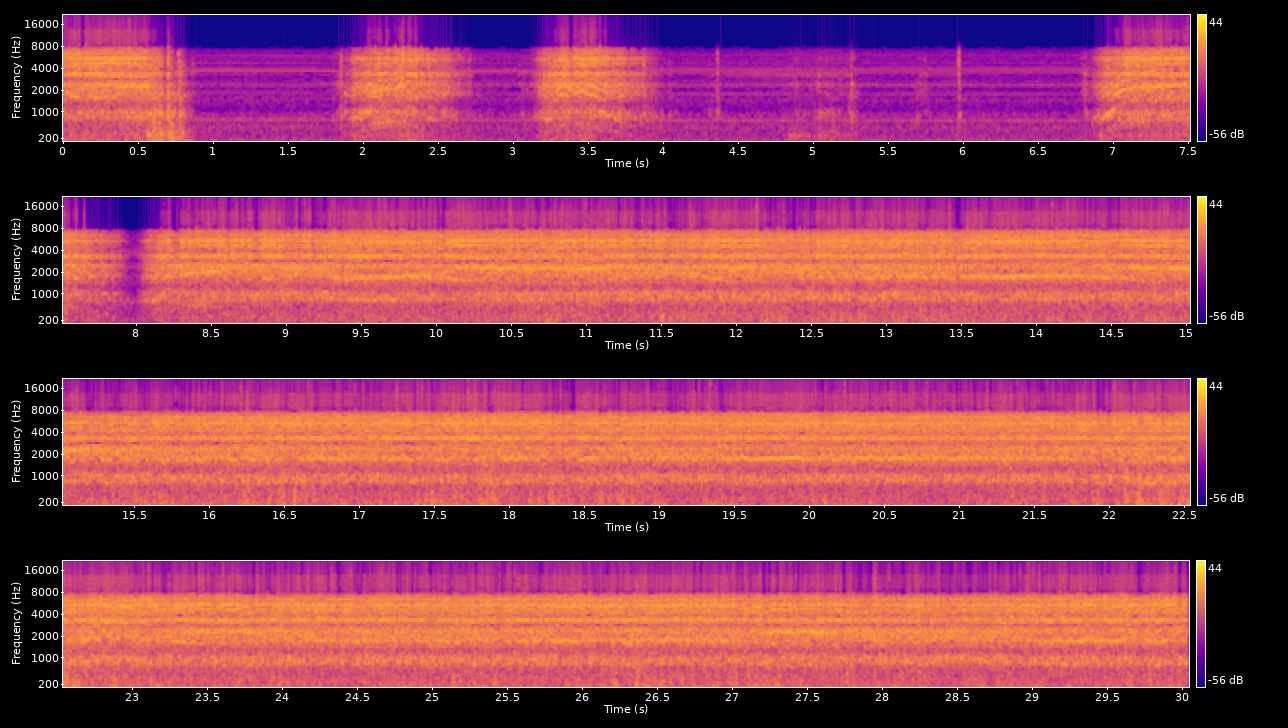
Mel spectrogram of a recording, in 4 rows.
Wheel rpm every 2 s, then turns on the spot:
110, 40, 10, 50, 170, 220, 230, 220, 230, 230, 230, 240, 230, 230, 230.
4-6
